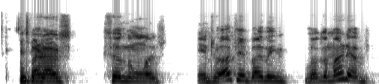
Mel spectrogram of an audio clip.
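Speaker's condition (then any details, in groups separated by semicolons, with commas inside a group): Cerebral palsy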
